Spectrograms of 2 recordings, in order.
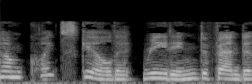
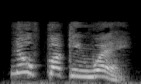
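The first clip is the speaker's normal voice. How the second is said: higher-pitched flat refusal; angry refusal; 8 semitones higher, 3 dB louder than usual. Acted. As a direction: spit the refusal out. Quinn refusing the deal.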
